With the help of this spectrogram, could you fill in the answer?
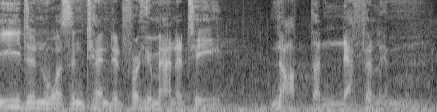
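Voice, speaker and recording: Over loud background noise, a man uses a put-on character voice at medium pitch and a moderate pace. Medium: video game. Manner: commanding, cold.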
